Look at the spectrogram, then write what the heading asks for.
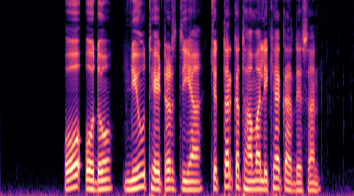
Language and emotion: Punjabi, neutral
